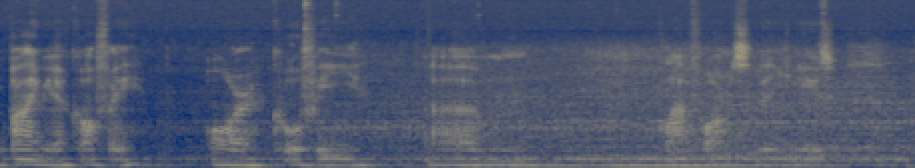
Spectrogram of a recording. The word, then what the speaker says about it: Ko-fi: See, it's Ko-fi. Apparently that is how you're meant to pronounce it.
